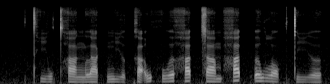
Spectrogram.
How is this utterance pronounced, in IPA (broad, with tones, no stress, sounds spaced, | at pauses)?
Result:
t̪ʰ i˨˩ w t̪ʰ a˨˩ ŋ l a˨˩ k̚ ŋ i˧˩ ə̯ k a̰˧˥ w h u˨˦ ə̯ h a˦˥ t̚ s a˧ m h a˦˥ t̚ ʔ ə˧ w l ɔ˨˩ k̚ t̪ i˨˩ ə̯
